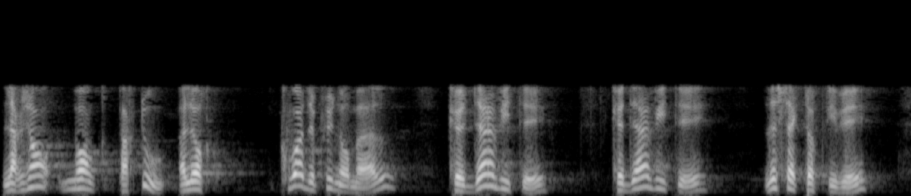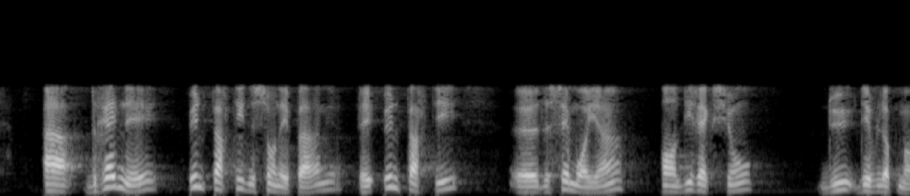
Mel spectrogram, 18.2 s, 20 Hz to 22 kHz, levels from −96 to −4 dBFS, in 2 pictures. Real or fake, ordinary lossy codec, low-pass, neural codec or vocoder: real; none; 3.6 kHz; none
